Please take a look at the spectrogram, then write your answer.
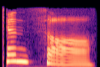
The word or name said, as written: Tensaw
